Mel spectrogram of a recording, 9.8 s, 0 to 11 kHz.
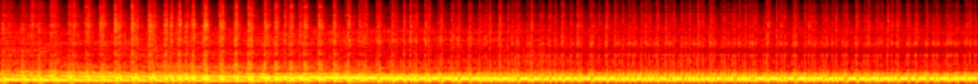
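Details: Fully restored 1980 Yamaha RD250F two-stroke twin: crisp, rapid crackle, steady and even with a slight pitch drop as revs settle; healthy, sweet-running.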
